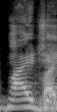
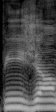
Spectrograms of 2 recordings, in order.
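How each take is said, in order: First: The second syllable rhymes with ran. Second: The second syllable rhymes with Dijon. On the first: "bi as in bi-weekly... Jan as in ran" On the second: "he wants to pronounce it Bijan like the mustard"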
